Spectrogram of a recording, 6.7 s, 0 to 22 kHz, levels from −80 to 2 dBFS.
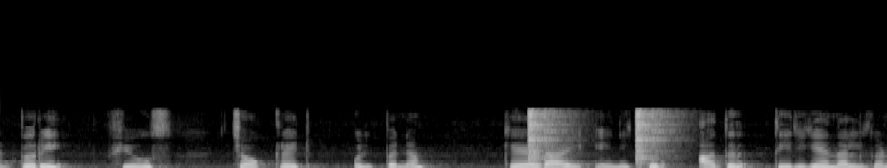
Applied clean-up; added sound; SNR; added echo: none; Hi-hat; 2 dB; none.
